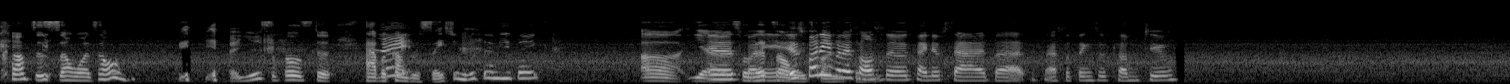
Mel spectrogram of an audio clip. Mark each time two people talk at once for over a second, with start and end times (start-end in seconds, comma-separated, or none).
7.1-8.8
